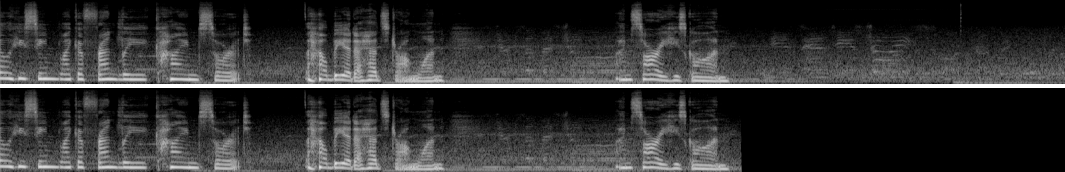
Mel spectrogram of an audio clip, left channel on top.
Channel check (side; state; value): right; drops out; at 7.5 s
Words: he seemed like a friendly, kind sort, albeit a headstrong one. I'm sorry he's gone.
